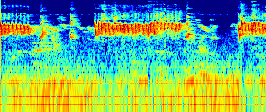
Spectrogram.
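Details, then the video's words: Actively singing greater green leafbird, recorded clean and natural as a lure and training song: fast, buzzy, trilled bursts broken by short gaps and a few thin upslurred notes, then a long, rolling, chattering phrase. "Suara Burung Cucak Kombo Gacor | Masteran & Pikat Cucak Kombo"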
